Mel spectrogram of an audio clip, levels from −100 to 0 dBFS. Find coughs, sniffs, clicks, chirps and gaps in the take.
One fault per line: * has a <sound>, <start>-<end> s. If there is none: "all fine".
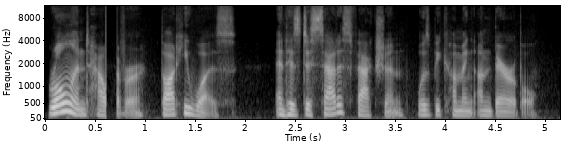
* has a dropout, 0.6-0.7 s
